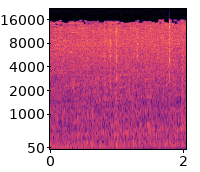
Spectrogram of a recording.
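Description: Video slot game sound effect for the last reels spinning under a bonus-anticipation effect: a steady, loud rumbling noise.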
